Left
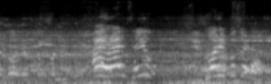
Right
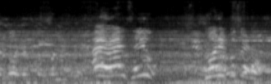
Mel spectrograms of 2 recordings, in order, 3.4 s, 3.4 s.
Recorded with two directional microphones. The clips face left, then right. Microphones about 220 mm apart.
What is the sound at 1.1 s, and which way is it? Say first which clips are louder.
Speech: left 2 dB; 15° right (ahead or behind).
